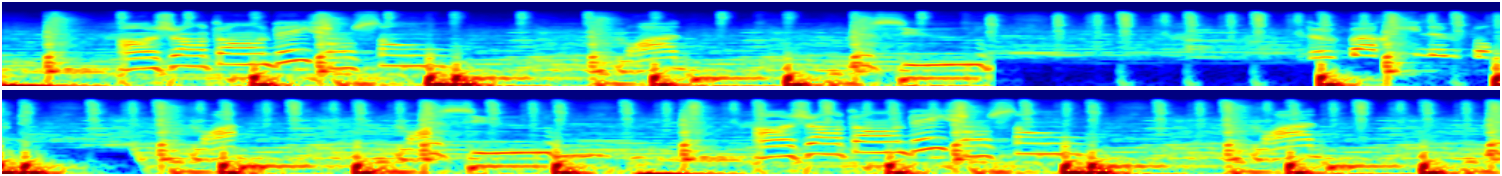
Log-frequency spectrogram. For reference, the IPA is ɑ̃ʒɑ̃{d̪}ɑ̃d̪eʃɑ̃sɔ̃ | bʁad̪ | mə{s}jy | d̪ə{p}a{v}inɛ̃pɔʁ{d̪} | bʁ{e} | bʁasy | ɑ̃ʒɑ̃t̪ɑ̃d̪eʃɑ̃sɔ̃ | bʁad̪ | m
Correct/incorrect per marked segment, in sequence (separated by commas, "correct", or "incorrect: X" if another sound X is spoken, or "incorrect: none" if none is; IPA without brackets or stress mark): incorrect: t̪, correct, correct, incorrect: ʁ, incorrect: t̪, incorrect: a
